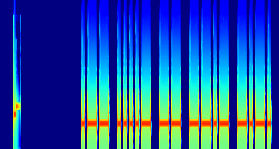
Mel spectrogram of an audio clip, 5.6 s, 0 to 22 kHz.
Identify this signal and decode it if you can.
Morse code, heard as a keyed tone, about 19 wpm, 700 Hz. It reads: W4MQC
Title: Call Signs - 20wpm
